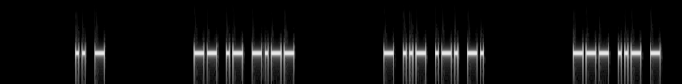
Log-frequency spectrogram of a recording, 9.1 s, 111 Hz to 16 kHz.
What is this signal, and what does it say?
Morse code, heard as a keyed tone, about 28 wpm, 700 Hz. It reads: IT MAY TURN OUT
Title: 4x Word-Spacing - Sentences from Top 400 Words - 28wpm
